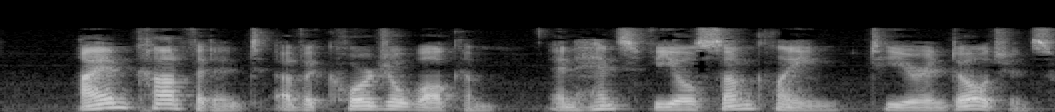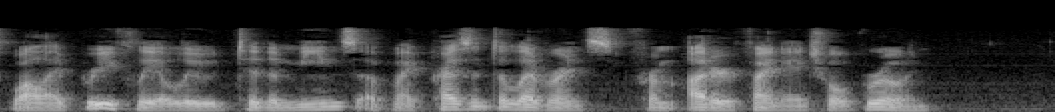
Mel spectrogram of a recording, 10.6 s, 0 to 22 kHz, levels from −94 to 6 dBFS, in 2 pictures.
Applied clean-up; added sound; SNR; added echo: none; none; none; none.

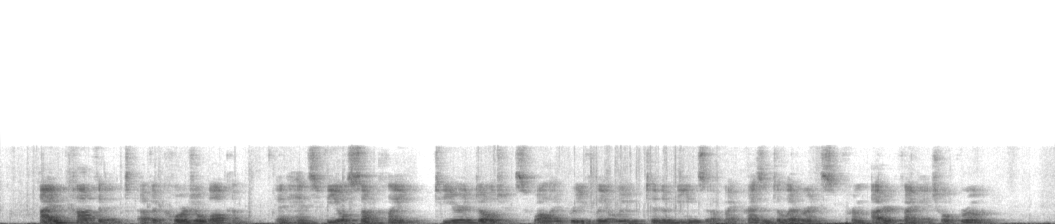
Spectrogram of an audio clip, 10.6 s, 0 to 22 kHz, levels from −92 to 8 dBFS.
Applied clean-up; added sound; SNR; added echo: none; Wind; 4 dB; reverberation time 0.6 s.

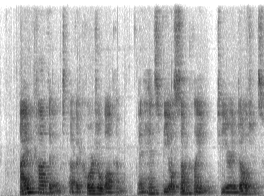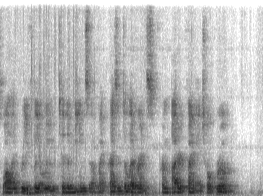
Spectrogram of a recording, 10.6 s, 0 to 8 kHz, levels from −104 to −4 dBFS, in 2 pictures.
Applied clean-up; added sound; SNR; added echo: neural separator model SepFormer DNS4.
